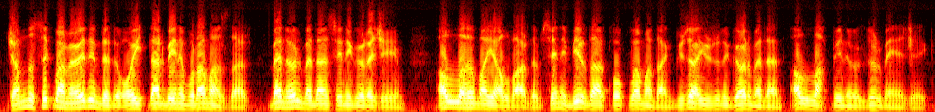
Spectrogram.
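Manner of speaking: high loud reassuring call; calling out reassurance. Acted. Mother calls loudly to reassure her son. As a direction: call across to calm him.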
